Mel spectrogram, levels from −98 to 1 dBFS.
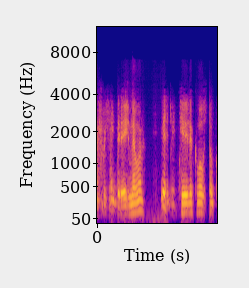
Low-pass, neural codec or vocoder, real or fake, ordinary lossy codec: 7.2 kHz; codec, 16 kHz, 0.5 kbps, X-Codec, HuBERT features, trained on general audio; fake; AAC, 48 kbps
